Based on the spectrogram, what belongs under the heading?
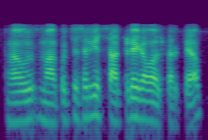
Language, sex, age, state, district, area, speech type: Telugu, male, 18-30, Telangana, Bhadradri Kothagudem, urban, conversation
